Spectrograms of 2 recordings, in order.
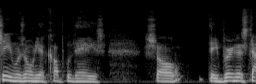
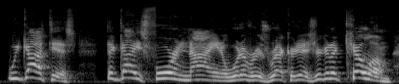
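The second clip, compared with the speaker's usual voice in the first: raised-pitch, rallying cornerman; acted pep talk; 5 semitones higher, 3 dB louder than usual. Chicky to the boxer before his fight, acted pep talk. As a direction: hype up the fighter with conviction.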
